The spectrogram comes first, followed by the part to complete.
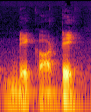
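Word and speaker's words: Descartes: স্পেলিংটা ডেসকার্টে, কিন্তু উচ্চারণটা হলো ডেকার্টে।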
